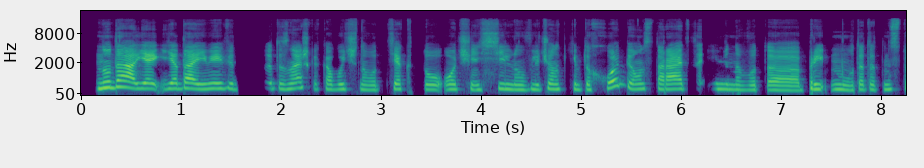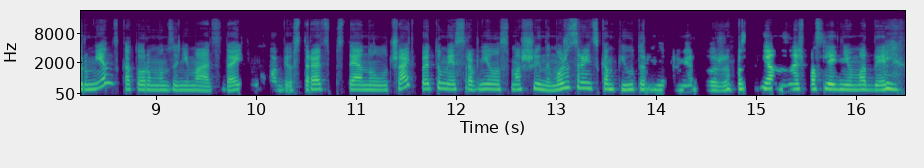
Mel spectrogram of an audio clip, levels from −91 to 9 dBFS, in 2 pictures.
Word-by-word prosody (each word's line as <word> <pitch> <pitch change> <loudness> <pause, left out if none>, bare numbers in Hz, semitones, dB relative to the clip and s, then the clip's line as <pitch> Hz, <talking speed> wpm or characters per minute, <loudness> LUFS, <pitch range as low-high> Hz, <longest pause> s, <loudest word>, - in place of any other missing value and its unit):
Ну 260 +3 +6
да, 285 -3 +9
я 230 -1 +7
я, 225 +2 +3
да, 235 0 +7
имею 230 +1 +3
в - - -8
виду, 220 -2 -3 0.3
это, 225 -2 -4
знаешь, 235 +4 +1
как 210 0 -15
обычно, 200 -1 -3
вот 185 0 -6
те, 210 -2 +1
кто 195 -2 -4
очень 195 -1 -3
сильно 205 0 -2
увлечен 205 +2 -2
каким-то 205 -2 -5
хобби, 285 - +2
он 215 0 0
старается 215 0 +2
именно 205 -3 -4
вот, 185 0 -6
э, 170 -2 +2
при 205 +3 +2
ну, 195 -3 -2
этот 195 0 -5
инструмент, 210 - -1
с - - -21
которым 195 -3 -4
он 180 - -6
занимается, 175 -3 -4
да, 170 - +1
этим 215 - -6
хобби, 185 - -9
старается 205 +3 0
постоянно 190 -2 -1
улучшать, 180 +1 0
поэтому 220 0 -2
я 205 - +1
сравнила 205 +1 -3
с - - -11
машиной. 200 -2 -2
Можно 215 +9 +1
сравнить 250 -4 -1
с - - -7
компьютером, 200 -2 -3
например, 180 0 -7
тоже 175 +2 -3
постоянно, 220 +2 +3
знаешь, 215 +2 +1
последнюю 210 -2 +2
модель. 195 +2 0
205 Hz, 195 wpm, -22 LUFS, 190-220 Hz, 0.3 s, да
